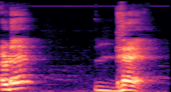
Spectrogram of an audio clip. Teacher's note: उत्क्षिप्त जिनके उच्चारण में जीभ ऊपर उठकर झटके के साथ नीचे को आए ड़ और ढ यहां पर देखेंगे जब आपकी जीभ एकदम से ऊपर उठती है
